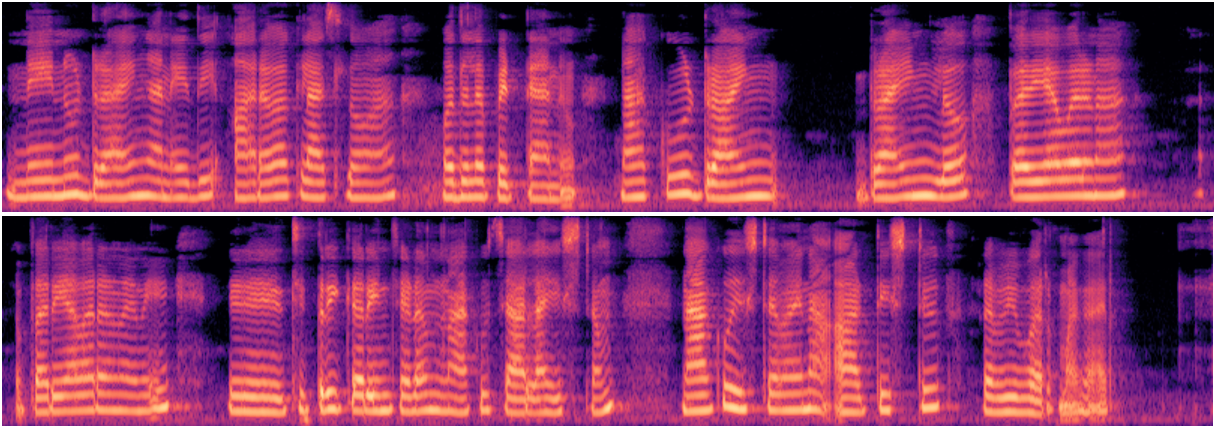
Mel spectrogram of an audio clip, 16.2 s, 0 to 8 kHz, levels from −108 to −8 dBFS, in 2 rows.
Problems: none marked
